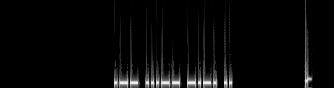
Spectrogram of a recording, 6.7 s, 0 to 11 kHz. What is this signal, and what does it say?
Morse code, heard as a keyed tone, about 21 wpm, 700 Hz. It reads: W3CI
